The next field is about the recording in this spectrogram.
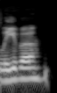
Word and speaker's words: Sliva: P-L-U-M. – Like there's no B. – Yep. P. – Okay. – Yeah, my last name is pronounced Sliva. It means plum in Spanish and Czech.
